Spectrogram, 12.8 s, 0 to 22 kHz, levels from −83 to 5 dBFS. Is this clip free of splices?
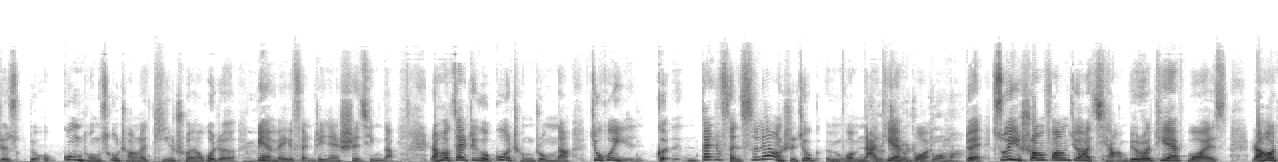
no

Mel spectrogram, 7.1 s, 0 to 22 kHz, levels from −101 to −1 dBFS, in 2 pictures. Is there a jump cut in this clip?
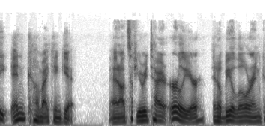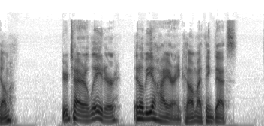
yes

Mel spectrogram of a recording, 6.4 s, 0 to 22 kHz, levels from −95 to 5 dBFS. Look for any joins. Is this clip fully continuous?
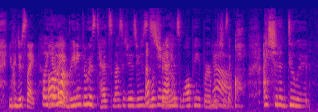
yes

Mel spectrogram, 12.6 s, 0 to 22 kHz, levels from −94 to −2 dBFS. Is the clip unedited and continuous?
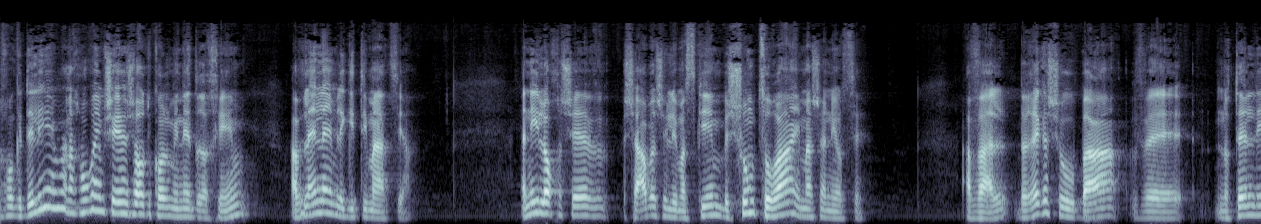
yes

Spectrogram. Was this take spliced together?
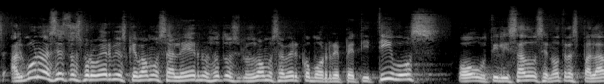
yes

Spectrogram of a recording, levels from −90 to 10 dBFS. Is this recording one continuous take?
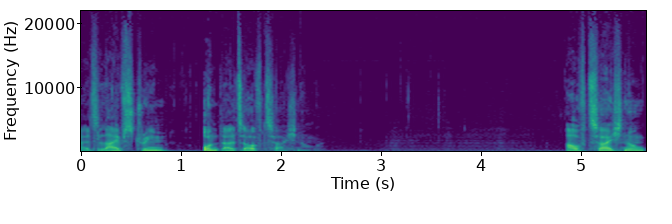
yes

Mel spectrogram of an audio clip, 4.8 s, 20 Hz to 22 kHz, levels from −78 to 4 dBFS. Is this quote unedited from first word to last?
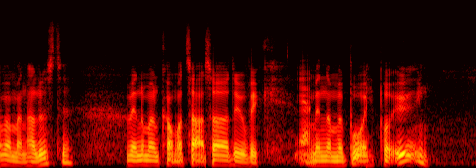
no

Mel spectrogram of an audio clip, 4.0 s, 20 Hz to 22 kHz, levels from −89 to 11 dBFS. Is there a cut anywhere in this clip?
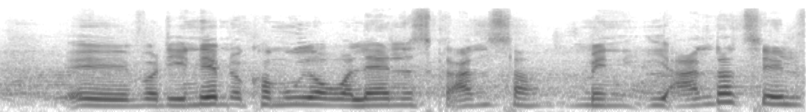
no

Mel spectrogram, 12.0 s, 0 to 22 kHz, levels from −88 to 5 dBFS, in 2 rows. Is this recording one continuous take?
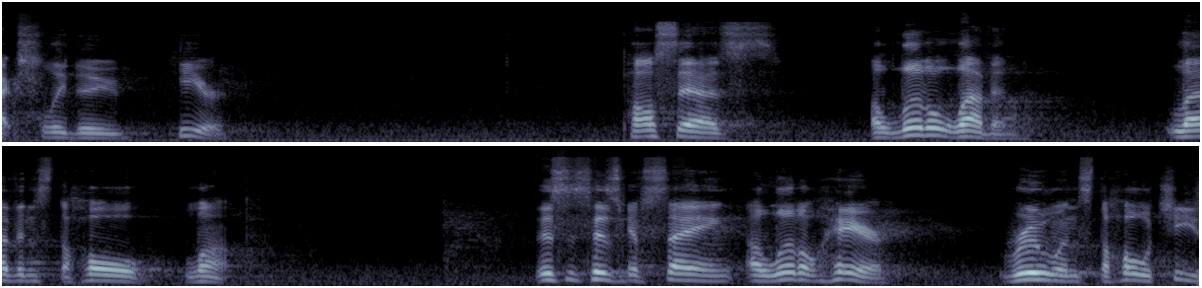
no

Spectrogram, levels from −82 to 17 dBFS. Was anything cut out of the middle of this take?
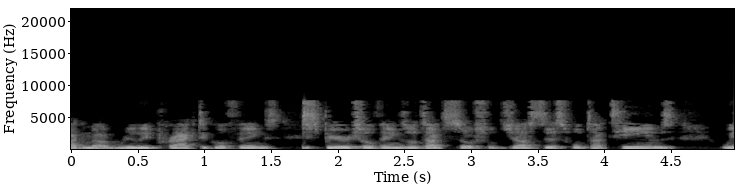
yes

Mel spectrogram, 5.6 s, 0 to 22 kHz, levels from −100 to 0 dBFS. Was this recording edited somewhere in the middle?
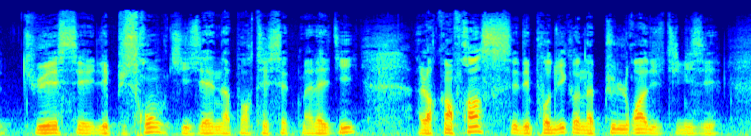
no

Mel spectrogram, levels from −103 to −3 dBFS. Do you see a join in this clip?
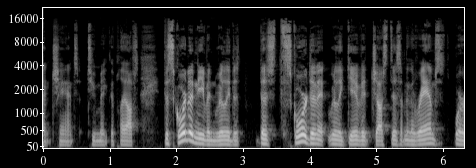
no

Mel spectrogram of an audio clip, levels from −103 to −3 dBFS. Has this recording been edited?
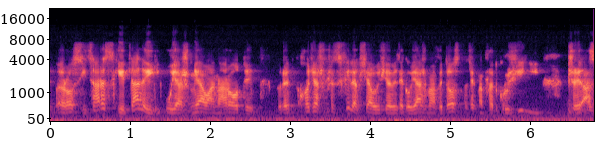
yes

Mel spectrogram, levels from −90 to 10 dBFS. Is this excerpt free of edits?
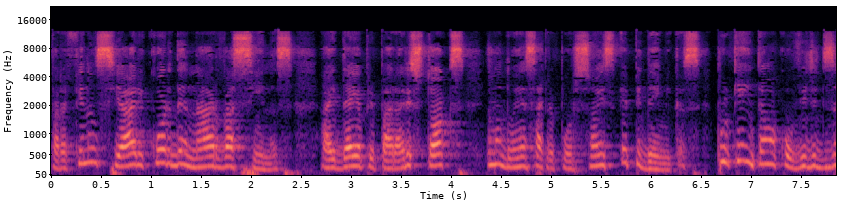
no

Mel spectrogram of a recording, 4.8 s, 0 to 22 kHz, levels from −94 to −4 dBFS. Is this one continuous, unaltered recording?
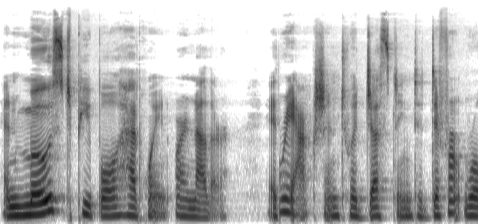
no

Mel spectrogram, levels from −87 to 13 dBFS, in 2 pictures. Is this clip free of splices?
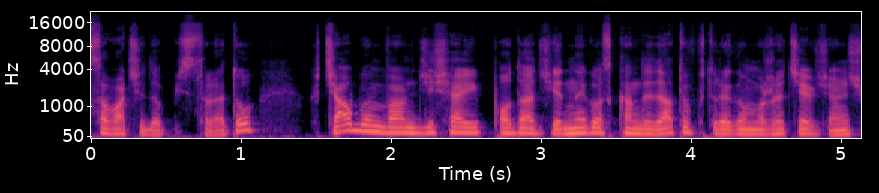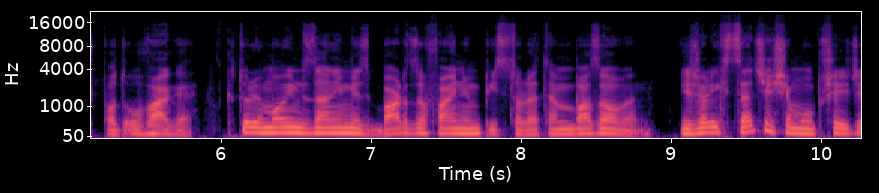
yes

